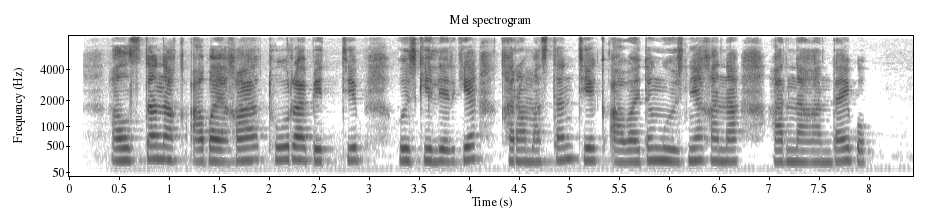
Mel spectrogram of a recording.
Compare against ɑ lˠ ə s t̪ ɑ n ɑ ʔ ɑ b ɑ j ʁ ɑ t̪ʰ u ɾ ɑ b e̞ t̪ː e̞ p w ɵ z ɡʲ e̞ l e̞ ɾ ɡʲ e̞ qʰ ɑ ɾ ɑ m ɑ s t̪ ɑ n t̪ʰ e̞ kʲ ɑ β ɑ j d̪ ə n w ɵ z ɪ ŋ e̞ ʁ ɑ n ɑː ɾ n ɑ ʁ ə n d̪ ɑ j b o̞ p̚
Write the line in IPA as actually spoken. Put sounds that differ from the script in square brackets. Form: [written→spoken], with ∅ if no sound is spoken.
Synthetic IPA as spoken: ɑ lˠ ə s t̪ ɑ n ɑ [ʔ→q] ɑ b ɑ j ʁ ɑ t̪ʰ u ɾ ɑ b e̞ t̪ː e̞ p w ɵ z ɡʲ e̞ l e̞ ɾ ɡʲ e̞ qʰ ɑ ɾ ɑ m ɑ s t̪ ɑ n t̪ʰ e̞ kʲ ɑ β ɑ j d̪ ə [n→ɴ] w ɵ z ɪ [ŋ→n] e̞ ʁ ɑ n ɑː ɾ n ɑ ʁ [ə→ɑ] n d̪ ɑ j b o̞ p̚

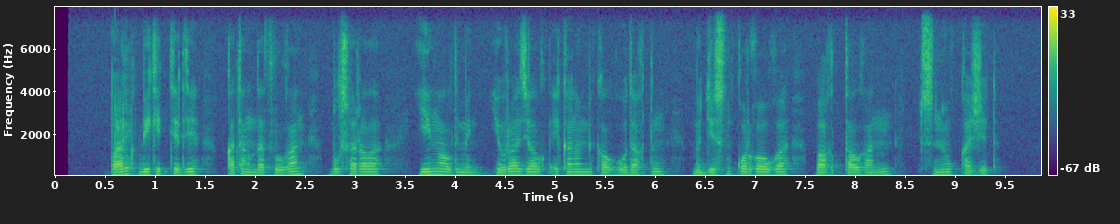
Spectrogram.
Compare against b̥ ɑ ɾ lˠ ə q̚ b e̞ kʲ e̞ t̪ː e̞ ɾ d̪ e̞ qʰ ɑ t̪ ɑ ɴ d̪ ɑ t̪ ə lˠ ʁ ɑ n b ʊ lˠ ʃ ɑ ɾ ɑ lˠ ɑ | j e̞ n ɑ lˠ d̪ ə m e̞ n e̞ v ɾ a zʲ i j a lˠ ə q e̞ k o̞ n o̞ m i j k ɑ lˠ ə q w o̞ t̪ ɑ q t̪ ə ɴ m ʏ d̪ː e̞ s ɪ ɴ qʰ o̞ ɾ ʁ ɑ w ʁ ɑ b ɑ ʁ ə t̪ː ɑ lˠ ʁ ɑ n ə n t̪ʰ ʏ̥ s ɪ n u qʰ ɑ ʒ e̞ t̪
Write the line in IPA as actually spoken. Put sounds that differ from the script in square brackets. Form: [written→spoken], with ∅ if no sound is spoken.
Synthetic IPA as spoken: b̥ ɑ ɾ lˠ ə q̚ b e̞ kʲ e̞ t̪ː e̞ ɾ d̪ e̞ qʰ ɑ t̪ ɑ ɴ d̪ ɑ t̪ ə lˠ ʁ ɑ n b ʊ lˠ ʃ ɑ ɾ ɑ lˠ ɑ | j e̞ [n→ŋ] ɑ lˠ d̪ ə m e̞ n e̞ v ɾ a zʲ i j a lˠ ə q e̞ k o̞ n o̞ m i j k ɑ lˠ ə q w o̞ [t̪→d̪] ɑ q t̪ ə ɴ m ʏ d̪ː e̞ s ɪ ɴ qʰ o̞ ɾ ʁ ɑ w ʁ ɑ b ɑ ʁ ə t̪ː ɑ lˠ ʁ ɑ n ə n t̪ʰ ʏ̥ s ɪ n u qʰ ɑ ʒ e̞ t̪

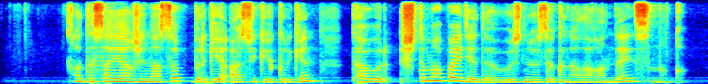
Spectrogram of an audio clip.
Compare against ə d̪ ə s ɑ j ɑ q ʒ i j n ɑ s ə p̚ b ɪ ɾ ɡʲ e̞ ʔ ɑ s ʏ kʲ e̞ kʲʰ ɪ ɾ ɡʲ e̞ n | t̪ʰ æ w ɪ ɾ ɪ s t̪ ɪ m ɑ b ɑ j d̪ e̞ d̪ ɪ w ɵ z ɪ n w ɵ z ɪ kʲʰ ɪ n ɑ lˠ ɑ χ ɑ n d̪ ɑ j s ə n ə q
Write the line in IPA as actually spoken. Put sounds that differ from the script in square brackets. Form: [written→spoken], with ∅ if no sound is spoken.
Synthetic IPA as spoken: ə d̪ ə s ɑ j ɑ q ʒ i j n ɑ s ə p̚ b ɪ ɾ ɡʲ e̞ ʔ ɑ s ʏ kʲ e̞ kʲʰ ɪ ɾ ɡʲ e̞ n | t̪ʰ æ w ɪ ɾ ɪ [s→ʃ] t̪ ɪ m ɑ [b→p] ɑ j d̪ e̞ d̪ ɪ w ɵ z ɪ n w ɵ z ɪ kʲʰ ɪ n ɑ lˠ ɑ [χ→ʁ] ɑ n d̪ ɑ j s ə n ə q

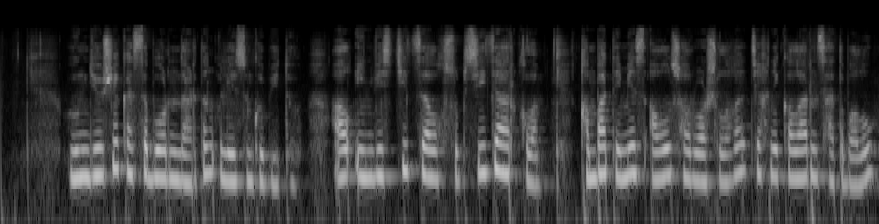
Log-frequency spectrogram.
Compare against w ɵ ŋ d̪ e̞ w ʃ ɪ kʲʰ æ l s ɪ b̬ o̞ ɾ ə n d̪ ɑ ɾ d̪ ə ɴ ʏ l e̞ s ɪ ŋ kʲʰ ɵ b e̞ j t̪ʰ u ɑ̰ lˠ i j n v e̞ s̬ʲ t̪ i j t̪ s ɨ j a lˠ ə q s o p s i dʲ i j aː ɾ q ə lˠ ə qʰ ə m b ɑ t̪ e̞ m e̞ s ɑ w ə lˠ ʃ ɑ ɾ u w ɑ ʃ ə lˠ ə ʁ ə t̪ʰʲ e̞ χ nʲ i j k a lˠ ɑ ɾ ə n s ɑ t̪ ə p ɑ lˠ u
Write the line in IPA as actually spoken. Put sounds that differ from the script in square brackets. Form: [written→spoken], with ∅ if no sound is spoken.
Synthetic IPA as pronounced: w ɵ ŋ d̪ e̞ w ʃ ɪ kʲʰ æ [l→∅] s ɪ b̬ o̞ ɾ ə n d̪ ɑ ɾ d̪ ə ɴ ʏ l e̞ s ɪ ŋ kʲʰ ɵ b e̞ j [t̪ʰ→t̪] u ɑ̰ lˠ i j n v e̞ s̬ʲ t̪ i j t̪ s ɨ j a lˠ ə q s [o→u] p s i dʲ i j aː ɾ q ə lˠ ə qʰ ə m b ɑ t̪ e̞ m e̞ s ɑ w ə lˠ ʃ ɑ ɾ u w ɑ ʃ ə lˠ ə ʁ ə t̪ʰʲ e̞ χ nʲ i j k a lˠ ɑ ɾ ə n s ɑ t̪ ə p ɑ lˠ u

